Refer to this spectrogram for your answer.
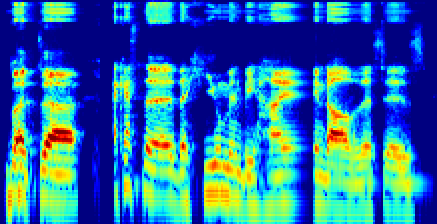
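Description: An American man in his thirties, a leadership coach, tells his life story in a casual interview. His mid-range voice has fairly even intonation and an unhurried pace. He's chatty and storytelling, poking fun at himself with laughs.

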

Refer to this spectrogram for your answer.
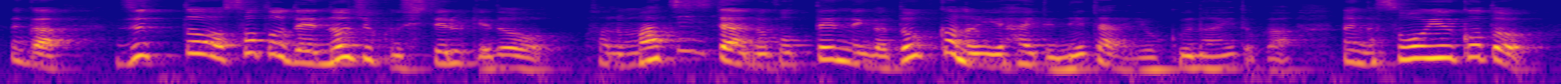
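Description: Young woman, Kansai accent, animated chatty storyteller, very lively pitch. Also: brisk, few pauses. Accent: Kansai Japanese. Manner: animated storytelling, acting out quoted lines. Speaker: podcast co-host. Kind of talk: casual chat.

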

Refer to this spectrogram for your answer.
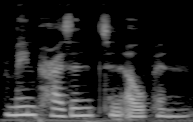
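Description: A woman softly narrating a guided relaxation like a sleep story, half-whispering with long pauses. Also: a little high, steady tone, vocal fry, breathy edge.

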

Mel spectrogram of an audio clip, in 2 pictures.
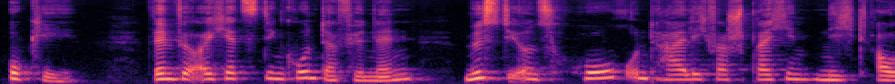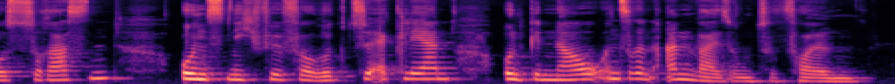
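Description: A woman's voice: mid-range voice, normal speed, mellow, natural voice. A woman voicing a commanding, serious witch who gives firm instructions. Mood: urgent.

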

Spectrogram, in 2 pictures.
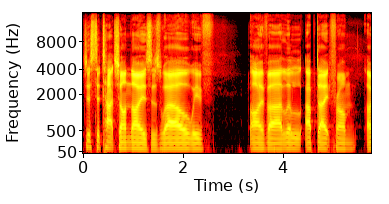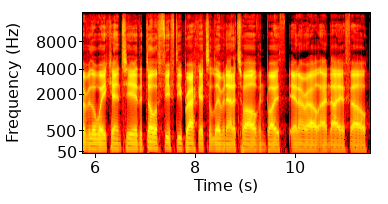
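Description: A man with an Australian accent and a lowish, very clean voice in a dry, close recording. He chats casually like a laid-back tradie, with plenty of slang, as a podcast co-host. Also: monotone, measured pace, fairly bright tone, clean tone, dry recording. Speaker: sports betting podcast co-host. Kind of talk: casual chat.

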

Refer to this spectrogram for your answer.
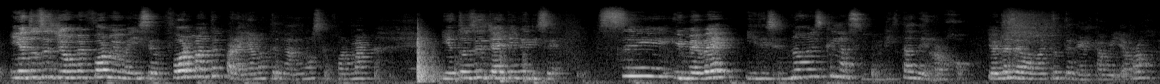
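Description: A young Mexican woman telling a story in a casual chat, animated and acting out the voices of the people she quotes. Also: high-pitched, normal speed. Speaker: podcast co-host. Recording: roomy, distant mic, noisy background.

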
